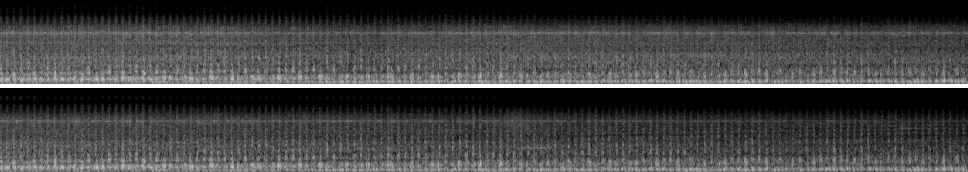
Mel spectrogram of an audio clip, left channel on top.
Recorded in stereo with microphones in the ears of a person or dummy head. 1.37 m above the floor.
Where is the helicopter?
5° left (ahead or behind); by 9.7 s centre (ahead or behind).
